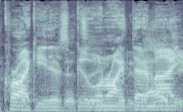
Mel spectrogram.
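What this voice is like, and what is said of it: Put-on Australian accent impression. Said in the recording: “you should probably leave the accent ... I can do a really good Australian accent.”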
